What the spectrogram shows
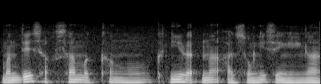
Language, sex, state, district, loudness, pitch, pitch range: Garo, male, Meghalaya, West Garo Hills, -18 LUFS, 105 Hz, 100-110 Hz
